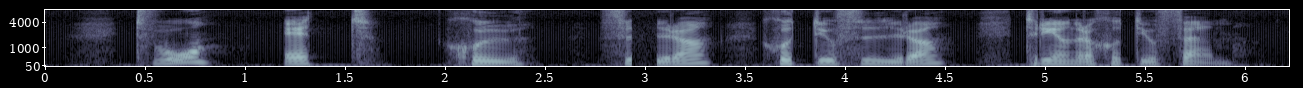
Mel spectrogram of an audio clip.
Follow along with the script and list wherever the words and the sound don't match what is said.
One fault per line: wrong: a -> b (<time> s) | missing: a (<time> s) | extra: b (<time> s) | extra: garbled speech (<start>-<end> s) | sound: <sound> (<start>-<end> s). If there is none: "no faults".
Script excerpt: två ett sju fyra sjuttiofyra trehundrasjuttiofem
sound: dropout (2.9-3.1 s)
